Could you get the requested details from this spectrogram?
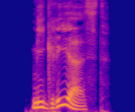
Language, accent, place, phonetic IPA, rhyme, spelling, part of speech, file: German, Germany, Berlin, [miˈɡʁiːɐ̯st], -iːɐ̯st, migrierst, verb, De-migrierst.ogg
- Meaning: second-person singular present of migrieren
